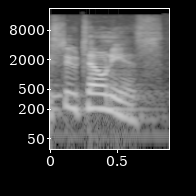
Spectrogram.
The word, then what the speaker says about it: Suetonius: Everybody say Suetonius.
